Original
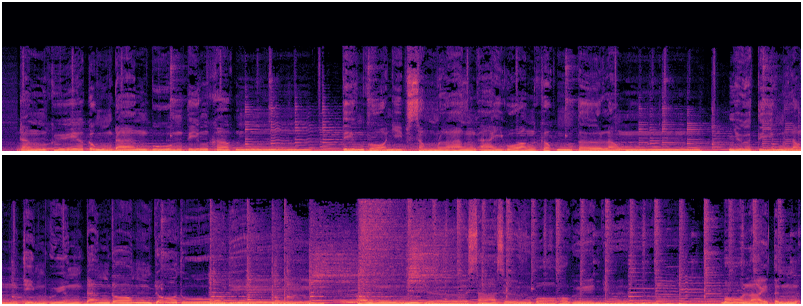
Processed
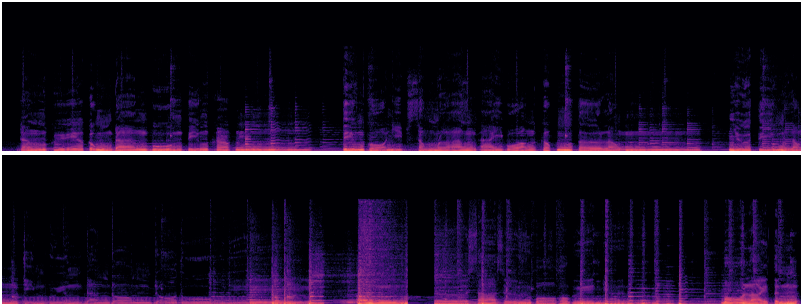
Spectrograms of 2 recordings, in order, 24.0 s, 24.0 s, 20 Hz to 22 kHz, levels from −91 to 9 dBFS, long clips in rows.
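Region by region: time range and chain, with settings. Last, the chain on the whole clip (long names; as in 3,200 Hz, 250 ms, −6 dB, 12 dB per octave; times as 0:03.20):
0:03.21–0:03.74: low-pass filter 3,600 Hz 6 dB per octave + parametric band 2,100 Hz +15 dB 0.53 octaves
0:12.29–0:15.70: high-shelf EQ 3,400 Hz +7 dB + downward compressor 10 to 1, threshold −20 dBFS + hum with harmonics 50 Hz, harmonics 21, −34 dBFS
0:18.07–0:18.48: formant resonators in series a + flat-topped bell 1,200 Hz +14 dB 1.1 octaves
whole clip: low-pass filter 2,000 Hz 6 dB per octave; expander for the loud parts 2.5 to 1, over −28 dBFS; level −3.5 dB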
